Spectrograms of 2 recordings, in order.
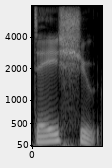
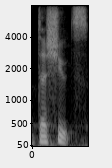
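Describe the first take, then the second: First: The name ends without an S sound. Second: The name ends with an S sound. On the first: The speaker calls it wrong. "I was calling it day shoot" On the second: The speaker calls it right. "you do pronounce the S at the end"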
